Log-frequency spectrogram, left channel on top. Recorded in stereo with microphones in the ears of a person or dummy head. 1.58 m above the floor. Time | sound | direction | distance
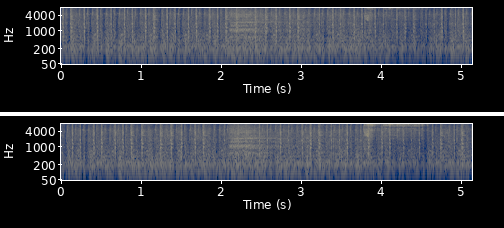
2.1 | a hiss | 20° right (ahead or behind) | ?
3.8 | keys jangling | 20° right (ahead or behind) | ?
